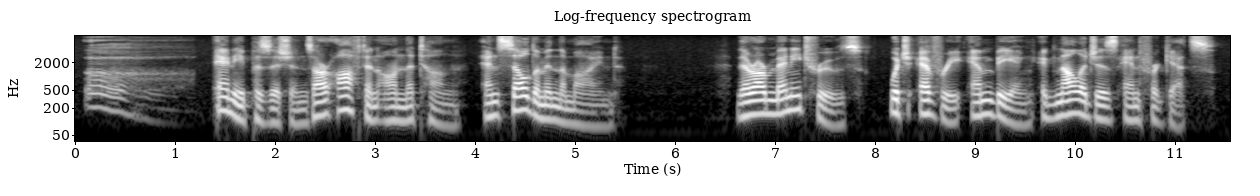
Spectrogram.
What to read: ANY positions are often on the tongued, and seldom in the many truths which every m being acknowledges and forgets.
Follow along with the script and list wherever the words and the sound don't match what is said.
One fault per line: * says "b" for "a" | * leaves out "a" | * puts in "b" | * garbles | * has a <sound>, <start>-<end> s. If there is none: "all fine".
* has a sigh, 0.1-1.2 s
* says "tongue" for "tongued"
* puts in "mind there are"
